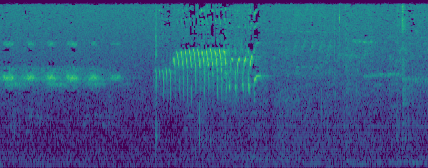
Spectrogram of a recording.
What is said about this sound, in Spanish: Mira que ya salió el señor sol, los pajaritos, despierta, hijo mío.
